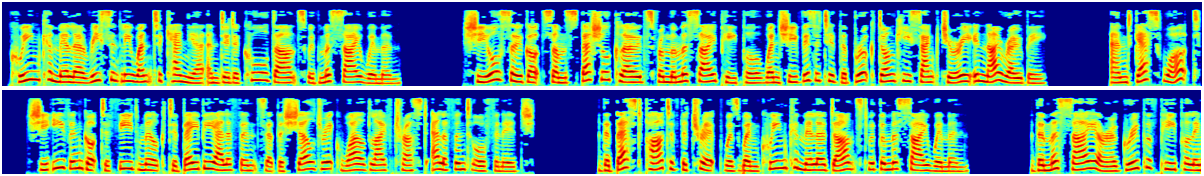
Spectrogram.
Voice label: English Newsroom Upper Intermediate SLOW Reading; Queen Camillas Kenya Visit Cultural Engagement and

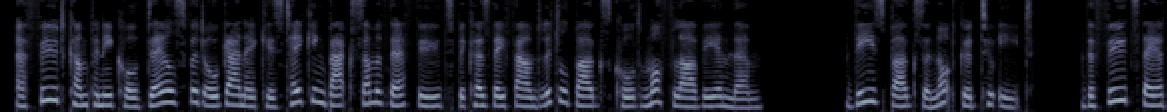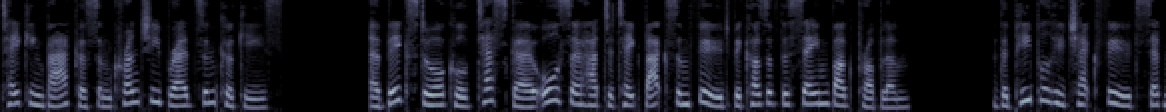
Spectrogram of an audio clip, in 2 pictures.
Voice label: Beginner NORMAL Reading, English

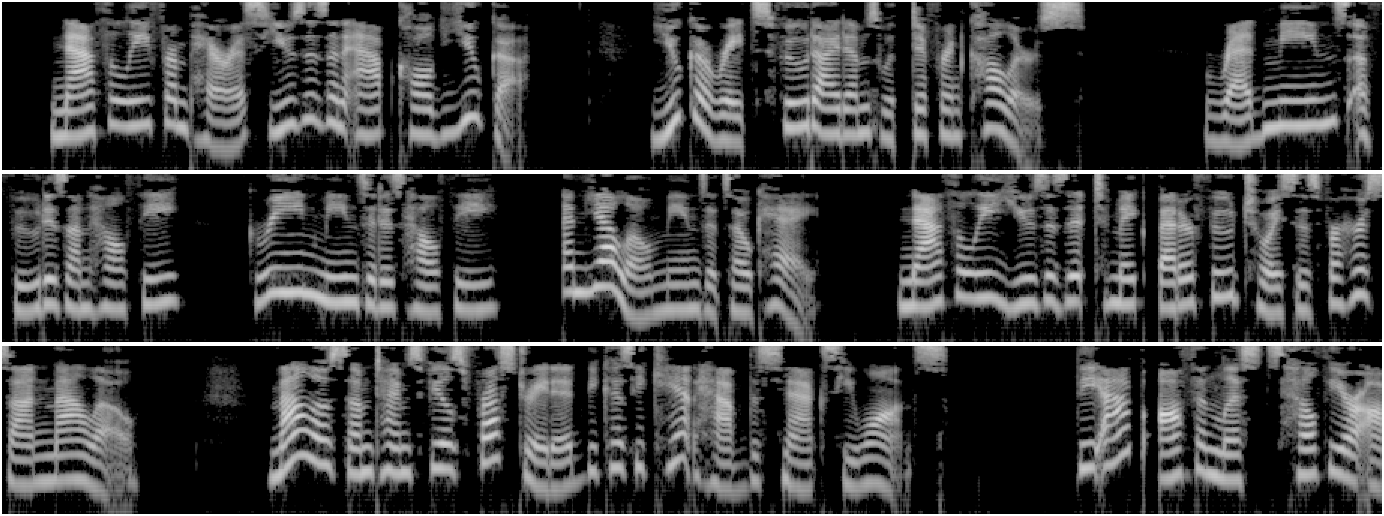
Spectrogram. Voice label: learn english through news lower intermediate; apps help people choose healthier foods

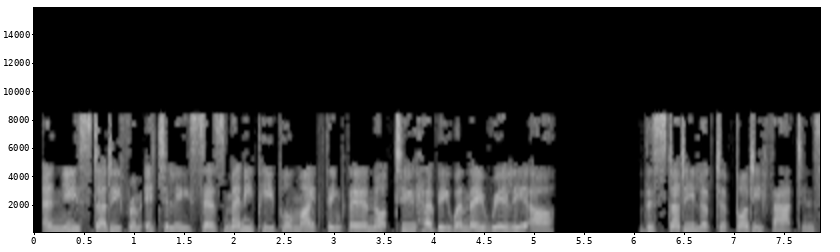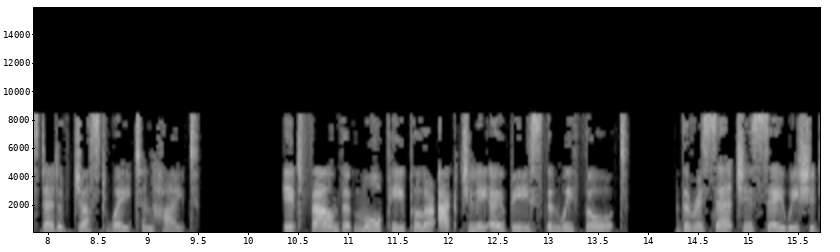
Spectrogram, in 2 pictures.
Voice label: English NORMAL Reading; Study Body Fat Shows Who Is Really Obese

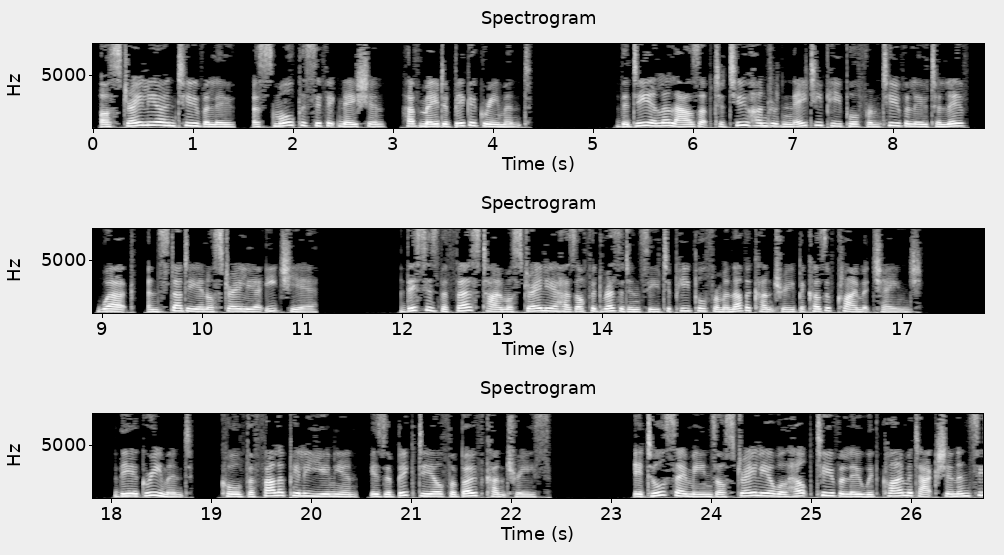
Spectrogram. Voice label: English Upper Intermediate FAST Reading; Australias Historic Pact Refuge for Tuvaluans from; English Newsroom

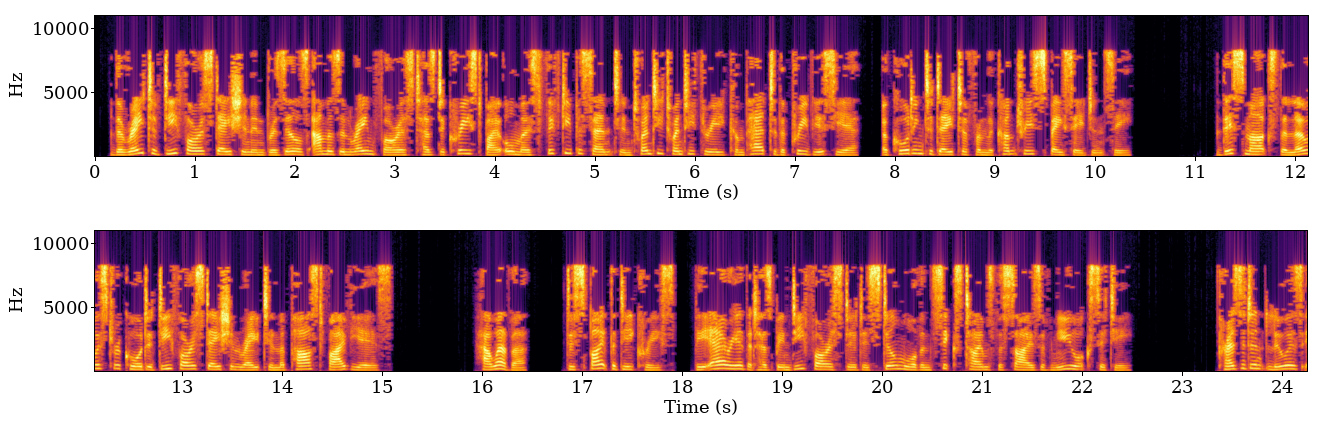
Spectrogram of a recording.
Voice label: English Advanced FAST Reading; Brazils Amazon Deforestation Rate Drops by 50; English Newsroom

